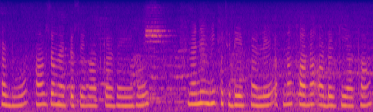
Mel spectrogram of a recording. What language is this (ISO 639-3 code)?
urd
